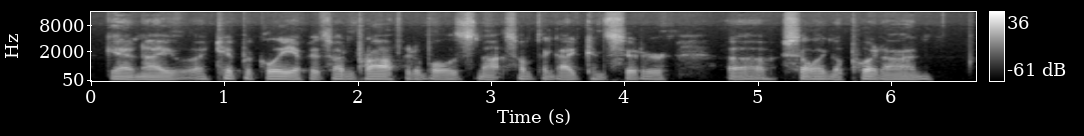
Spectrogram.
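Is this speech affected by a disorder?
No.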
